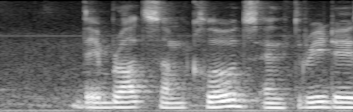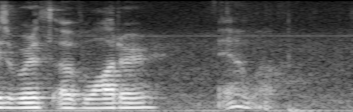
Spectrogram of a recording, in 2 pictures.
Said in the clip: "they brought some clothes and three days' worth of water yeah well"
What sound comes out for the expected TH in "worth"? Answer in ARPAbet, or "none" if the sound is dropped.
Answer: TH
